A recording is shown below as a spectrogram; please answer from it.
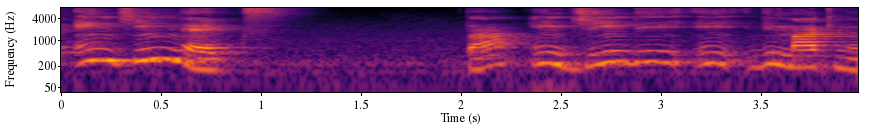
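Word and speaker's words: nginx: são o end x se escreve NG NG e Nx mas para você em next tá em dindin de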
